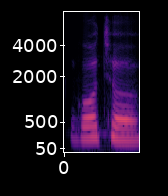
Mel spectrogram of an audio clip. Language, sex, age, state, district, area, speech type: Odia, female, 45-60, Odisha, Kalahandi, rural, read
